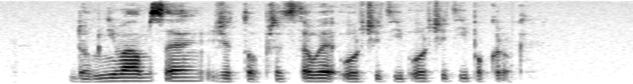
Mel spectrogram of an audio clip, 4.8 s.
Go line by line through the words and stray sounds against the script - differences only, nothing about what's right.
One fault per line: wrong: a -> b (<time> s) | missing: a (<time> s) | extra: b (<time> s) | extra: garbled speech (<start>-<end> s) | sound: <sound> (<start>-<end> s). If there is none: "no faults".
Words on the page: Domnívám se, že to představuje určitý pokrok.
extra: určitý (3.0 s)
